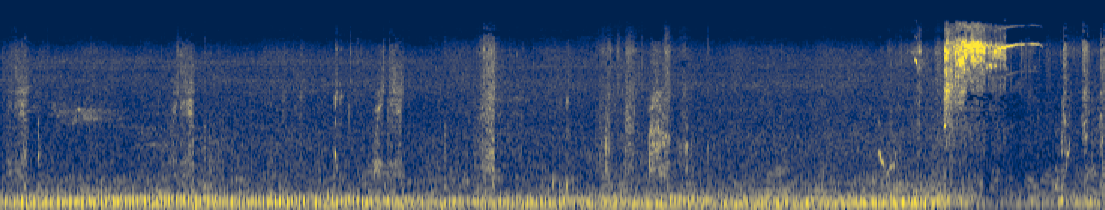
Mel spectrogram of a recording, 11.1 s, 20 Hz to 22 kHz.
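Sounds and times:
faint rustles: 0:01.6 - 0:09.8.

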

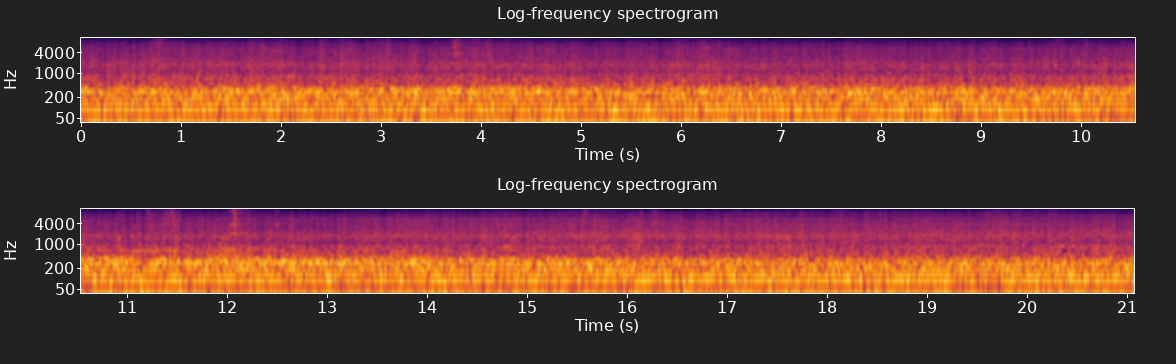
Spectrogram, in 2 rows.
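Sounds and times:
aircraft cabin rumble while taxiing: 0:00.0 - 0:21.0.

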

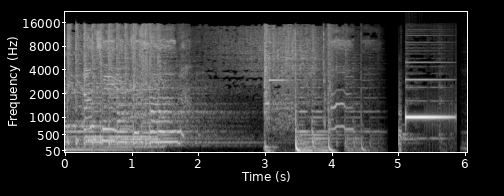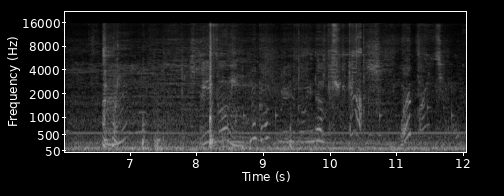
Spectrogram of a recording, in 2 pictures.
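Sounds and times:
high test-tone beep: 0:05.1 - 0:05.9.

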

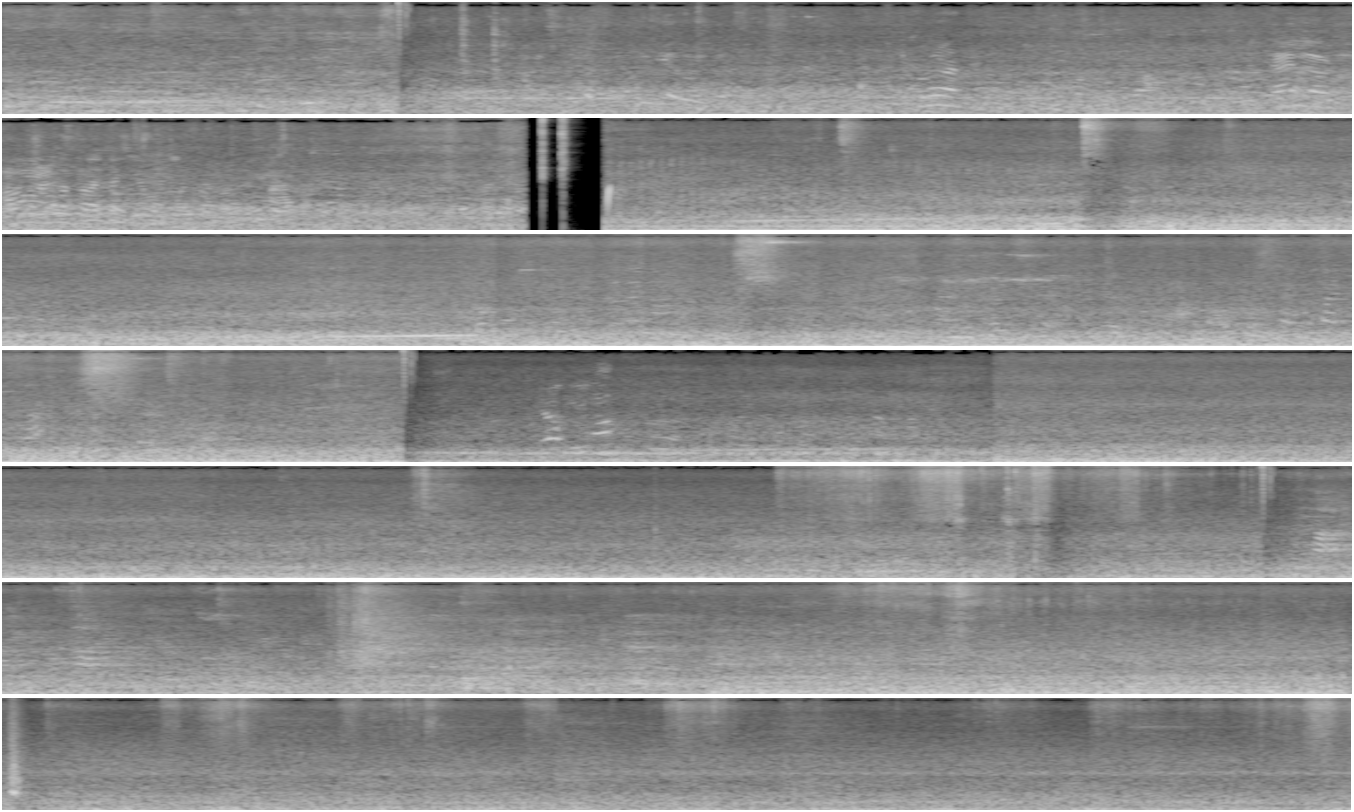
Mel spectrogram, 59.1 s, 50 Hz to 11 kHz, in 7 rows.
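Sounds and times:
road traffic rumble: 0:00.0 - 0:59.0.

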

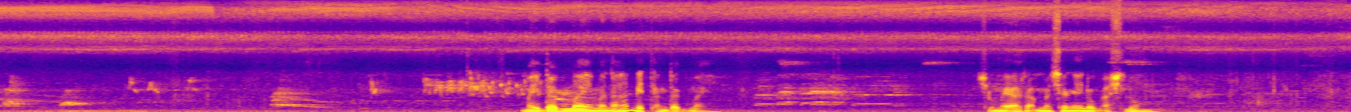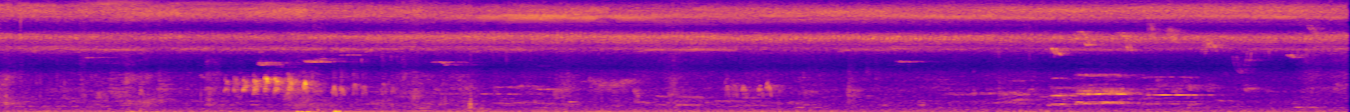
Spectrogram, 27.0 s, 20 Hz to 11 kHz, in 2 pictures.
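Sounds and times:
rooster crowing: 0:07.6 - 0:09.3, 0:19.8 - 0:21.4, 0:23.0 - 0:25.8.

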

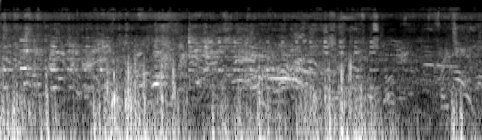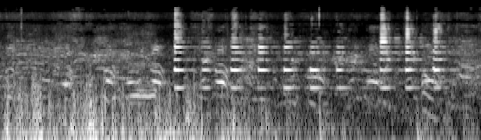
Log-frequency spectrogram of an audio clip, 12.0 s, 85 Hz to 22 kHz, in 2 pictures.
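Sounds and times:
football crowd voices: 0:00.0 - 0:12.0
horn tooting short blasts: 0:08.2 - 0:12.0.

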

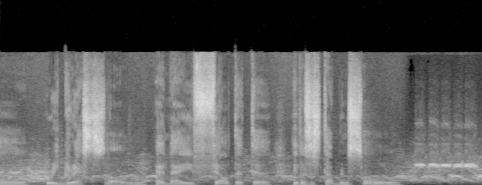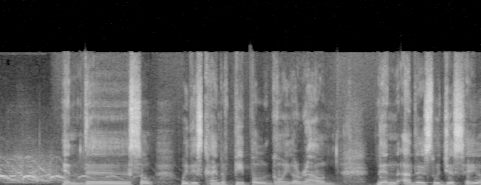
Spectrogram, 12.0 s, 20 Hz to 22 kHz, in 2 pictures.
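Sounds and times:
man's voice: 0:00.0 - 0:05.0, 0:06.8 - 0:12.0
steady high tone: 0:00.0 - 0:07.0
siren yelping: 0:00.0 - 0:07.7.

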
